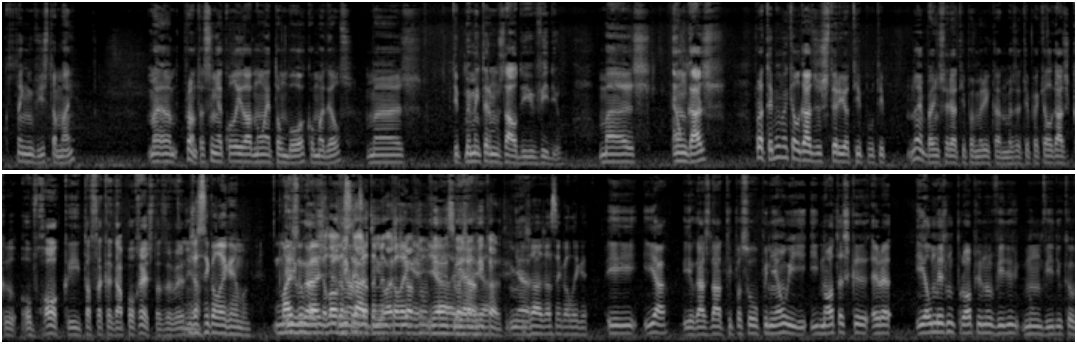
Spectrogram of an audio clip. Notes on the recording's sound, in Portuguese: Esta semana temos um episódio especial que foi gravado num jardim.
